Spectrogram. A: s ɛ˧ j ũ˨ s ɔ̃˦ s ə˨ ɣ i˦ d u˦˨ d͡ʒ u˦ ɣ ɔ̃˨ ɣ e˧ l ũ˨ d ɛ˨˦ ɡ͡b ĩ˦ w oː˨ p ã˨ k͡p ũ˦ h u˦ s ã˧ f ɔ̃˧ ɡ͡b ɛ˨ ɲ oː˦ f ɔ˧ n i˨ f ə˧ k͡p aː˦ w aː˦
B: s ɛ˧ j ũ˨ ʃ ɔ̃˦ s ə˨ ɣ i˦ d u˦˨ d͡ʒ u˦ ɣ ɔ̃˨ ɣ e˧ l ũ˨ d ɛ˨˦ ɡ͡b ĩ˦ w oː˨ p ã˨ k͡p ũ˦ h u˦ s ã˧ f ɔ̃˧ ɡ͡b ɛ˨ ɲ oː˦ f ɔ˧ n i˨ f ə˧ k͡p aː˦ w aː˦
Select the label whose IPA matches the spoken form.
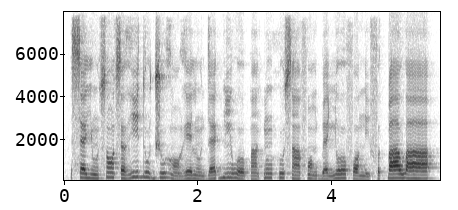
A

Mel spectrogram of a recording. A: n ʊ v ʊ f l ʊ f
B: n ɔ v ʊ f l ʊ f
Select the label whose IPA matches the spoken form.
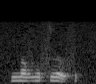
B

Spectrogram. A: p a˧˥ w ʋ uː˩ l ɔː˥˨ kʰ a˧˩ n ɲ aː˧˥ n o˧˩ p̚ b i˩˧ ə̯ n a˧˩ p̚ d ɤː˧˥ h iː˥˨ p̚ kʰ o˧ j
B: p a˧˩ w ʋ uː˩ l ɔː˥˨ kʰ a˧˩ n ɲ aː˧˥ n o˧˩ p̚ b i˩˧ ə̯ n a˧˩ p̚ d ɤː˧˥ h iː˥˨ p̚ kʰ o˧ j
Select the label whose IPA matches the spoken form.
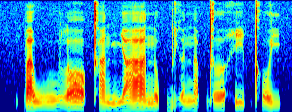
B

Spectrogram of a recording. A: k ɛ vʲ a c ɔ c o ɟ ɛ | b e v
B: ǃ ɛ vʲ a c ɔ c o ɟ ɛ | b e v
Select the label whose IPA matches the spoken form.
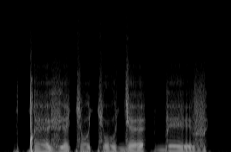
B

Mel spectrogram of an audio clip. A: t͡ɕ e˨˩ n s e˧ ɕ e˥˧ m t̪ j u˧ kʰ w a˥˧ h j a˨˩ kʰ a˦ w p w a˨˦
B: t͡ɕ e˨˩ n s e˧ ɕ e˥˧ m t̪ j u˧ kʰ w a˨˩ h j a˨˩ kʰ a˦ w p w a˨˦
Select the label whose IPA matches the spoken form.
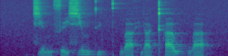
B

